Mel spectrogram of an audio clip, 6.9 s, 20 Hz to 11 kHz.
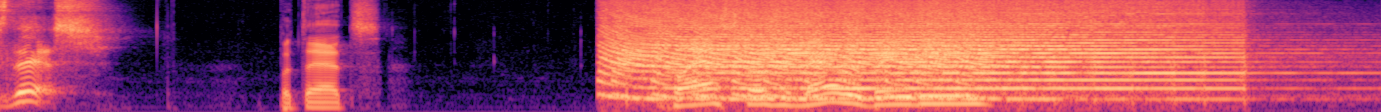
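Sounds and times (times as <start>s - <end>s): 
speech: 0.0s - 0.6s, 1.4s - 2.0s, 3.0s - 5.1s
loud blaring air horn blast: 3.0s - 6.8s.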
